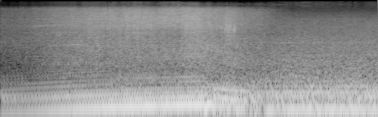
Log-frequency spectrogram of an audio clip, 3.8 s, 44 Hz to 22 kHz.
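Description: Harley-Davidson Road Glide with 26-inch wheel riding along, its engine a loud steady low rumble that swells then settles, mixed with wind rush.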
